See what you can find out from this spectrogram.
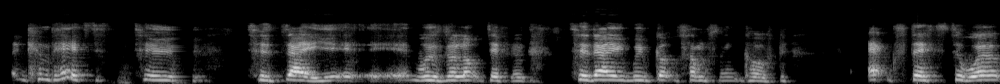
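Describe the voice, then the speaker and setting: The delivery is very slow, in a British accent. Intonation stays fairly even. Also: man. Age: 50s. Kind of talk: interview.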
